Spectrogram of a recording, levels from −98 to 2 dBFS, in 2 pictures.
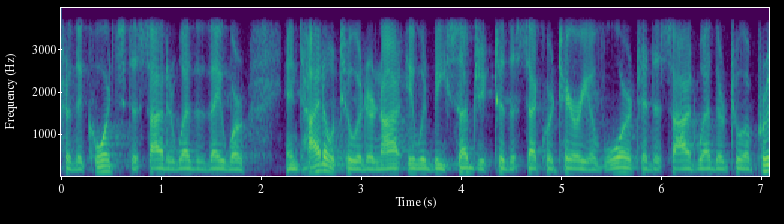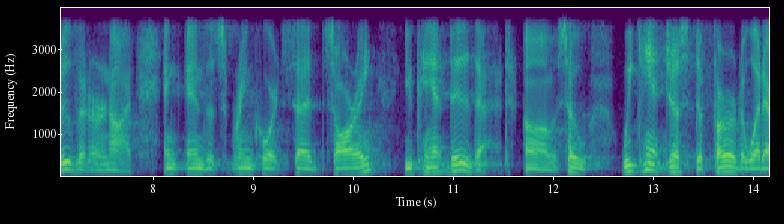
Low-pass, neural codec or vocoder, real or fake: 3.6 kHz; none; real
